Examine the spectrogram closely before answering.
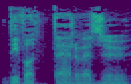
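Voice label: "divattervezo", Hungarian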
